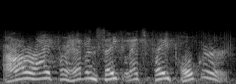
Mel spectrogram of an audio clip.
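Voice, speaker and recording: An actor playing a dry, superior, dismissive judge in a 1940s radio comedy. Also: male voice, very high voice, expressive, normal speed, faint music behind. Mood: impatient. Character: testy, dry older judge, a dismissive friend. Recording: muffled, hissy 1940s radio recording.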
